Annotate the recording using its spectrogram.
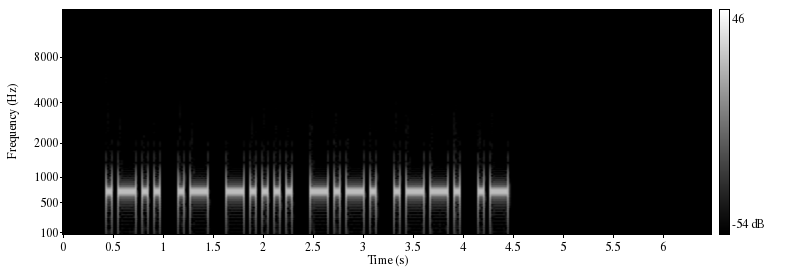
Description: Morse code, heard as a keyed tone, about 21 wpm, 700 Hz. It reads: LA6CPA
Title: DXCC-100 Call Signs - 6 Characters - Repeated 2x - 20wpm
